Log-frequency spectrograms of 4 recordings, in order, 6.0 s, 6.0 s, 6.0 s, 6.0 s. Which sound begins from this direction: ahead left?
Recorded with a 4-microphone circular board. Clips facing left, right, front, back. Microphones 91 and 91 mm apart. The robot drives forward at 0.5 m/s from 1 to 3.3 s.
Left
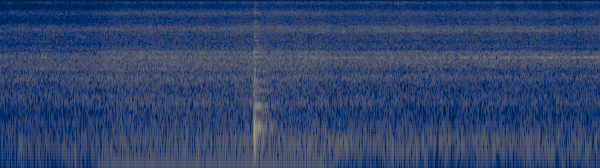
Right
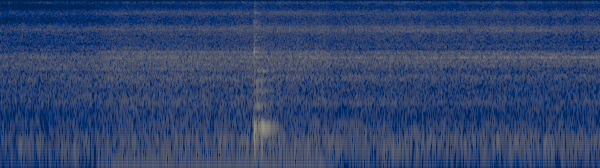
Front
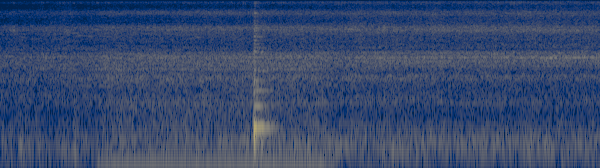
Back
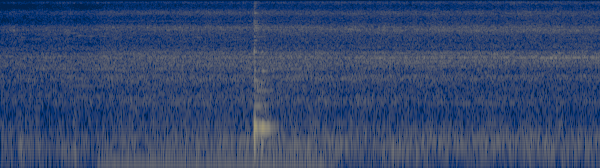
A snare drum, at 2.5 s.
